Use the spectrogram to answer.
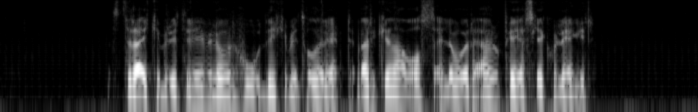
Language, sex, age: Norwegian, male, 19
